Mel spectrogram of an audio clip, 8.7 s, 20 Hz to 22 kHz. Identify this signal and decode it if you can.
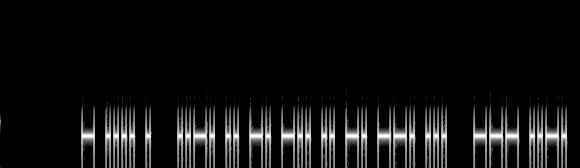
Morse code, heard as a keyed tone, about 19 wpm, 700 Hz. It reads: THE FINDINGS OF
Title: Sets of 5 Words Encore2 20wpm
